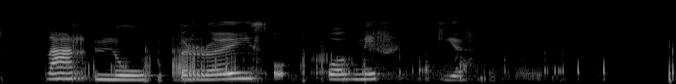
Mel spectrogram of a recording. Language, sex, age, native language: Icelandic, female, 9, Icelandic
